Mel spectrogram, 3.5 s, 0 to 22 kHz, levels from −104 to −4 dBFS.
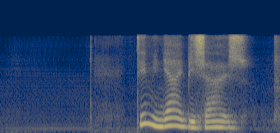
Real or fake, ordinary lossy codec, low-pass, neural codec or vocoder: fake; AAC, 48 kbps; 7.2 kHz; codec, 16 kHz in and 24 kHz out, 0.9 kbps, LongCat-Audio-Codec, four codebook decoder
